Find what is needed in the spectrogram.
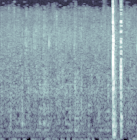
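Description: Faint steady hiss of a rain ambience track, with two short sharp clicks near the end.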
